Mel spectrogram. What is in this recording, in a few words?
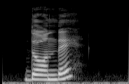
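where, Spanish, female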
